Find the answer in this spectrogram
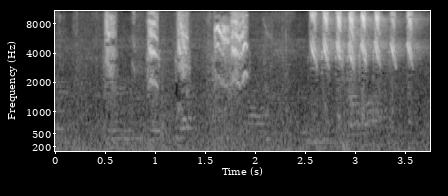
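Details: Female double-collared seedeater piado meant to rouse males for singing contests: a few separate high chirps and a longer buzzy note, then a fast string of about eight bright, regular high pips.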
